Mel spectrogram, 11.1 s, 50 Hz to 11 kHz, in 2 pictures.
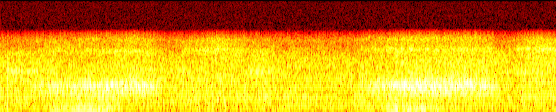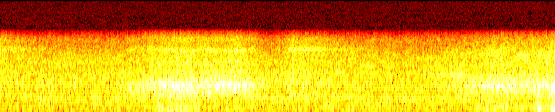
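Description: Steady, rhythmic snoring, about 19 noisy breaths a minute, each a soft rasping rush on breathing in; ordinary snoring during sleep.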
